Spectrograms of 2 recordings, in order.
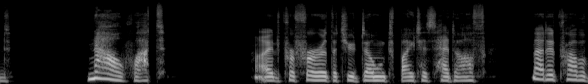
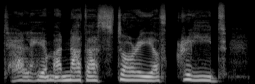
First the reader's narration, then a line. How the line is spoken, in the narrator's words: Jean growled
